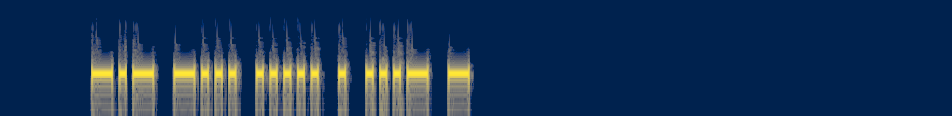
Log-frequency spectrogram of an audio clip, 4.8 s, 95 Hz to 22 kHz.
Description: Morse code, heard as a keyed tone, about 36 wpm, 700 Hz. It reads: KB5EVT
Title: USA Call Signs - 6 Characters - Repeated 3x - 35wpm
